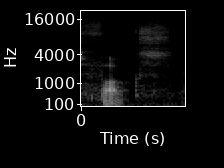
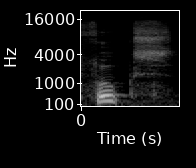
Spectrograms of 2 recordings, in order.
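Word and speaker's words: Fux: by a guy named Fuchs, which is mispronounced by many students, much to the chagrin of professors, but inspiring a lot of laughter. It's mispronounced as Fuchs. So it's actually pronounced Fuchs, The Steps to Parnassus.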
